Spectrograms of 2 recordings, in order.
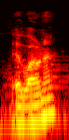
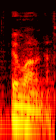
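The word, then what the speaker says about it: Ilona: I was actually shown them by my friend uh how would you pronounce I L O N A? Ela Ela. Ela. It's like Ela.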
